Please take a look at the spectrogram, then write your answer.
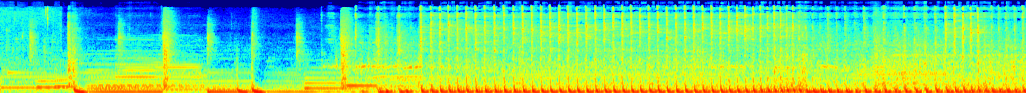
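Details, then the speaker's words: Honda Beat Deluxe scooter being revved: a fast, dry crackling rattle from the front of the CVT, likely the front pulley, caused by a worn, loose roller slider. "Jadi kayak gitu suaranya ya, Teman-teman ya. Sangat mengganggu sekali. Ini suaranya itu terdengar dari depan kemungkinan dari puli depan ya, Teman-teman ya."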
